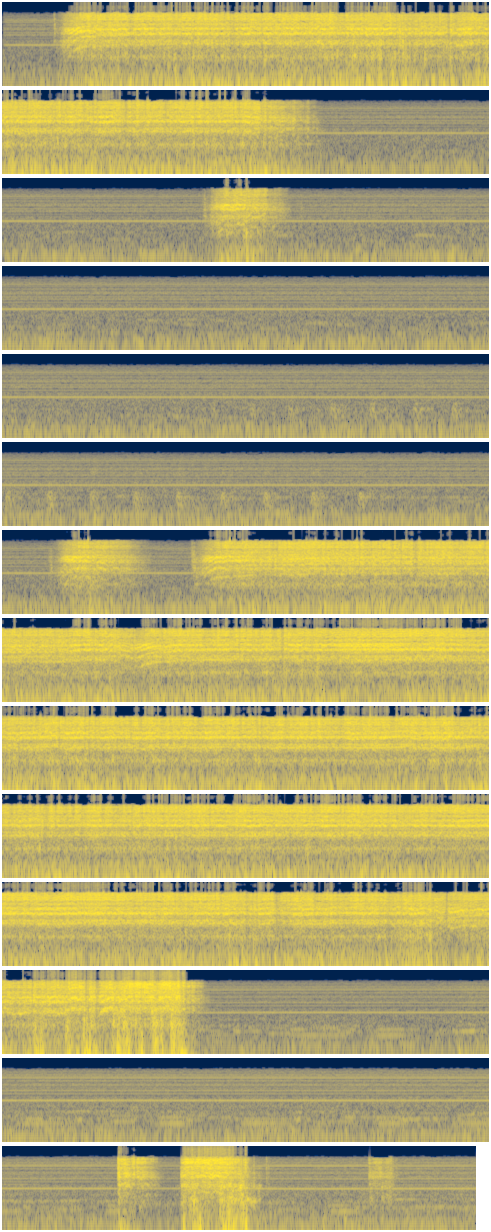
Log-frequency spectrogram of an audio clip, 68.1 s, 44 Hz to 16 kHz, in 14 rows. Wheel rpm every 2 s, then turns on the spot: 100, 230, 230, 180, 0, 10, 20, 0, 0, 0, 0, 0, 0, 0, 10, 60, 190, 190, 220, 220, 230, 230, 230, 240, 230, 230, 210, 200, 0, 0, 0, 0, 60, 20.
none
